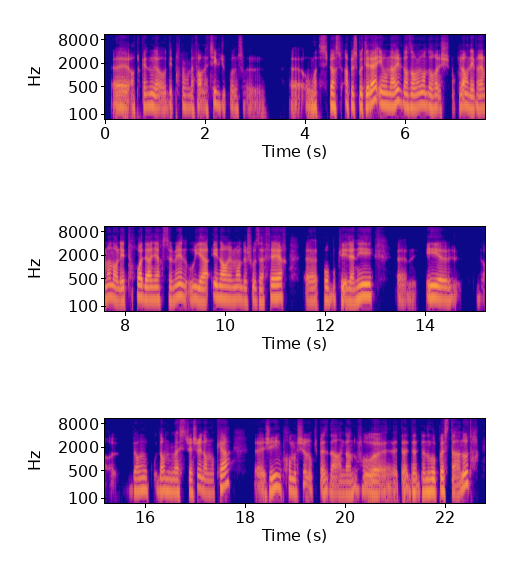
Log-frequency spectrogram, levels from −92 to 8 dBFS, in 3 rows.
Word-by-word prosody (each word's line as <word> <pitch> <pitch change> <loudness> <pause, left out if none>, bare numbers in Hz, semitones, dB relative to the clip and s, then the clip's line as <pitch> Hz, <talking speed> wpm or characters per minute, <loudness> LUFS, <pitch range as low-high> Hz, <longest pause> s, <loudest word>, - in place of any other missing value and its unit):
Heu, 80 -1 0
en 145 - -5
tout - - -17
cas 160 - -3
nous 170 -1 -1
à - - -1
au 70 +1 -6
département 155 -2 -9
d'informatique 145 +5 -4
du 160 0 -9
coup 80 - -14
on 75 - -9
se, - - -16
heu, - - -15 0.8
on - - -6
anticipait 170 - -1
s 155 - -6
un 160 - +1
peu 170 - -1
ce - - -4
côté-là 170 +7 +7
et 185 - +4
on 175 -1 +1
arrive 195 +6 +4
dans 160 -3 0
un 155 - +3
moment 175 +2 0
de 165 - -1
rush. 155 +1 -2
Donc - - -19
là, 160 - +4
on 165 - -1
est 140 - +2
vraiment 150 +5 +1
dans 155 -4 +2
les 145 +1 +3
3 175 +4 +3
dernières 155 -1 +3
semaines 170 +4 -1
où - - -5
il 155 - 0
y 145 - +5
a 135 - +4
énormément 160 -3 +2
de 145 -1 -4
choses 145 0 -7
à 130 0 -2
faire, 170 +2 +4 0.4
heu, 140 +1 -2
pour 150 0 0
boucler 160 -5 -1
l'année. 175 +7 +4 0.5
Hem - - -10 0.3
et 170 -1 +5
heu, 155 +3 -2 0.3
dans, 160 -1 -18
heu, - - -19 0.3
dans 160 -1 -4
mon 165 -1 -3 0.2
dans 160 0 -1
ma 150 -1 -2
situation 145 +6 -2
et 180 - +3
dans 150 -2 -2
mon 140 0 -9
cas, 200 - +2 0.6
heu, - - -4
j'ai 155 - 0
eu 180 - +4
une 195 -3 -2
promotion 145 -7 -4
donc - - -7
je - - -21
passe - - -3
d'un 70 - -3
d'un 130 0 -4
nouveau, 110 - -3
heu, 65 - -2
d'un - - -1
d'un 145 0 -3
d'un 145 - -5
nouveau 150 0 +2
poste 165 -2 0
à - - +1
un - - -2
autre 225 +3 +1
155 Hz, 225 wpm, -24 LUFS, 145-170 Hz, 0.8 s, côté-là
